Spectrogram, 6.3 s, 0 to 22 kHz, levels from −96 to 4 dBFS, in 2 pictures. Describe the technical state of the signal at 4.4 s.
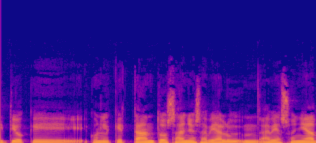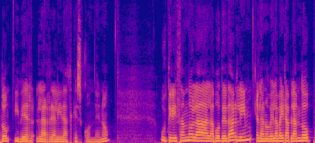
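At 4.4 s the speech is being read two samples at a time (double speed), a fault running from 3.18 s to the end at 6.32 s. Each pair of samples is taken as a single frame, so the sound plays twice as fast and 12 semitones higher. A spectrogram shows formants shifted up an octave. The waveform shows syllables compressed to half their length.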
